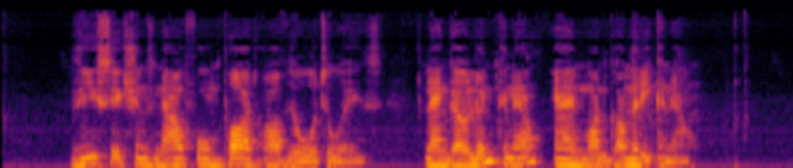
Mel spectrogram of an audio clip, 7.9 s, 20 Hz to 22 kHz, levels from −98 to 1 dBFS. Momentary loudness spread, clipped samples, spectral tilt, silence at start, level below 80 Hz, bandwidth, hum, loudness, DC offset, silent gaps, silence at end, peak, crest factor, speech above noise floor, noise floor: 11 LU; under 0.1%; -6.5 dB/octave; 0.7 s; -56 dBFS; 15.5 kHz; none; -26 LUFS; under 0.1%; none; 0.55 s; -8 dBFS; 18 dB; 37 dB; -62 dBFS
